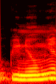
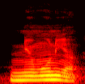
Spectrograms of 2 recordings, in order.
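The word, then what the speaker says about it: pneumonia: पी यहां पर silent होता है। कोई इसको पीनोमोनिया नहीं पढ़ेगा। निमोनिया एन पी एन यू पी एन ई यू एम ओ एन आई ए ओके निमोनिया।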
